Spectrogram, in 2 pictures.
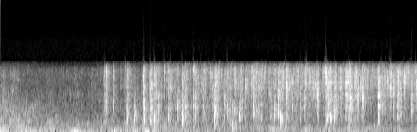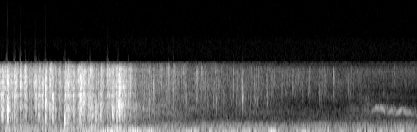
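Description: Water thrown up by an underwater water-rocket launch raining back down as spray, splashing and pattering irregularly on the tank and the ground around it; it thins out and stops about two-thirds of the way through.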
